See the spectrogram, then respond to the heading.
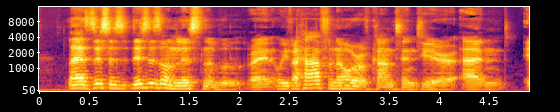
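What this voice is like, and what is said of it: Usual voice. Nothing is said of it.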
